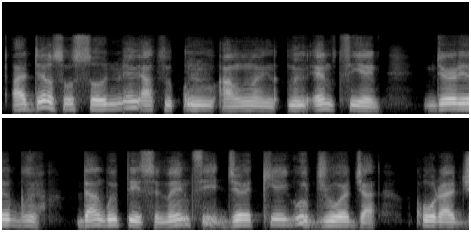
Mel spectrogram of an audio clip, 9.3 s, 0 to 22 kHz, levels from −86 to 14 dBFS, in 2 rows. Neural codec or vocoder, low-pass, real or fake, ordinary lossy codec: codec, 16 kHz, 0.5 kbps, FunCodec, trained on LibriTTS, 25 frames a second; 7.2 kHz; fake; MP3, 48 kbps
